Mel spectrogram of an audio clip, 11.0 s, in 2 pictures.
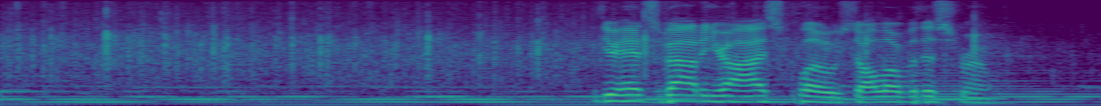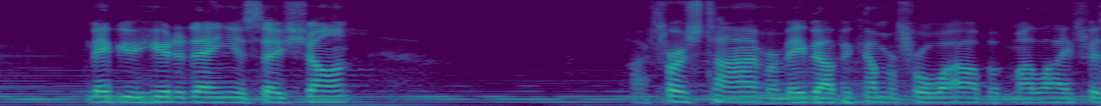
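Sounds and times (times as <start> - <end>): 
crowd clapping: 0.0 - 5.9
speech: 3.0 - 5.1, 6.0 - 7.4, 8.7 - 11.0.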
